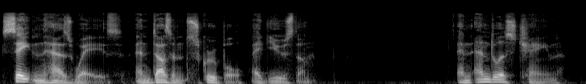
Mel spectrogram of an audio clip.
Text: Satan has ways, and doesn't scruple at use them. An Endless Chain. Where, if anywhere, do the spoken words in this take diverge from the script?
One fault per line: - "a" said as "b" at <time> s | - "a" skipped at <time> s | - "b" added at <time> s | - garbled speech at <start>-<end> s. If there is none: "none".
none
